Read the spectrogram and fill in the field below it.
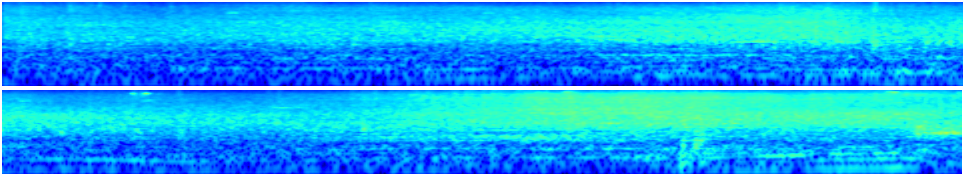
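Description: Traffic hums steadily along a city street outdoors.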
